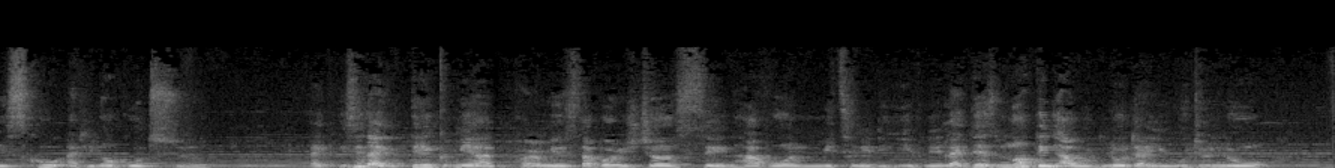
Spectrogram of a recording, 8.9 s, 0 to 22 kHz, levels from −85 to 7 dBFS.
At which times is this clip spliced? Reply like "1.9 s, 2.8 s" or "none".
none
